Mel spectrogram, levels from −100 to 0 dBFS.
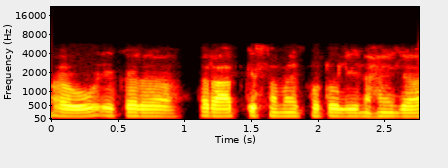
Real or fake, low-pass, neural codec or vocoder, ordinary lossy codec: real; 5.4 kHz; none; Opus, 16 kbps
